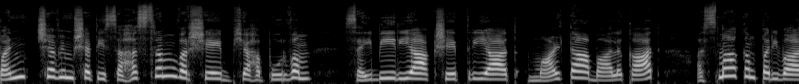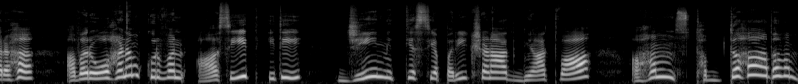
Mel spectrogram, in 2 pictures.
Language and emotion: Sanskrit, surprised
